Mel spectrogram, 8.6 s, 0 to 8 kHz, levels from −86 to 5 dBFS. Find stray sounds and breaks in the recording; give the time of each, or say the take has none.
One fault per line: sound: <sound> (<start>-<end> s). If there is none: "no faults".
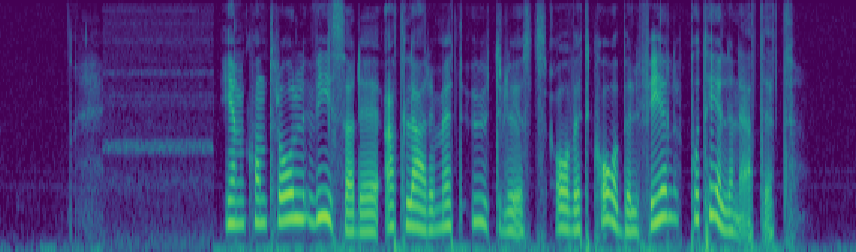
no faults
